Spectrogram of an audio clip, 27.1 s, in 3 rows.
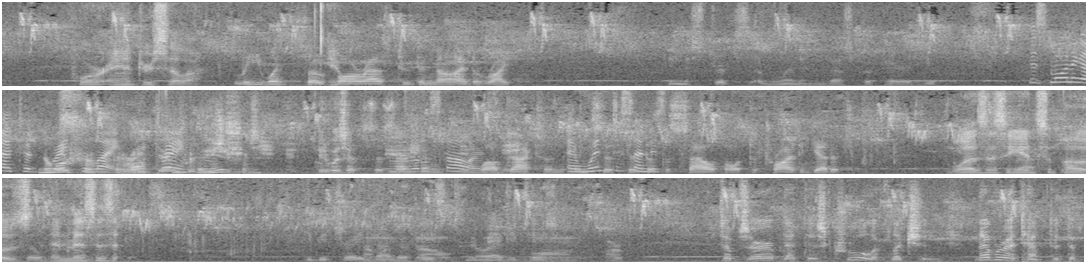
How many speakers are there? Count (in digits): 7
